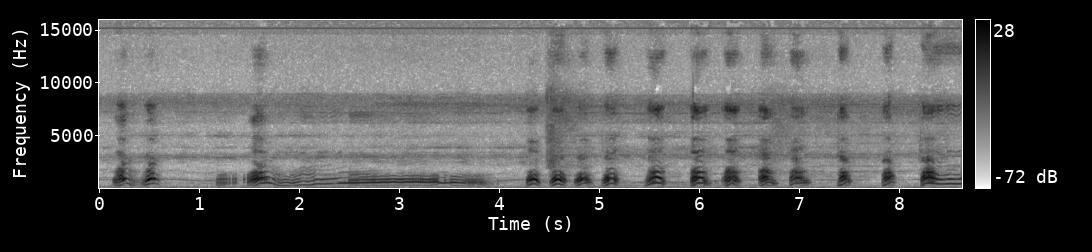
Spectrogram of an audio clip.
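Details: Dog barking twice, then a whiny wavering call that stretches into a drawn-out howl lasting about two seconds, followed by a brisk run of about fourteen sharp barks, roughly three per second.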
